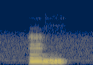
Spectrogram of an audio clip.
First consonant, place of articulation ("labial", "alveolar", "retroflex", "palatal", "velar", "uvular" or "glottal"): labial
